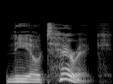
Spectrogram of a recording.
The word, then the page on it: neoteric: British English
